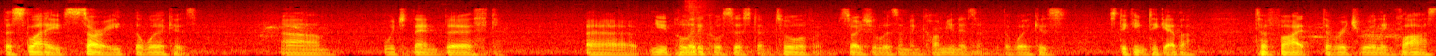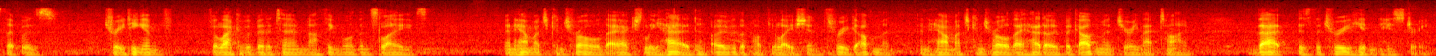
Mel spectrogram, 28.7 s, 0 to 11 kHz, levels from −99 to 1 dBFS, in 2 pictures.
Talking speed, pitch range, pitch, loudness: 150 wpm, 75-85 Hz, 80 Hz, -31 LUFS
